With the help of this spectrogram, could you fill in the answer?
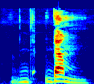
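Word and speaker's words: dumb: दूसरा कहता है कि जब भी एम के बाद बी आए तो बी साइलेंट होता है, सिर्फ एम तक हम पढ़ेंगे। कॉम, बॉम, थम, डम।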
